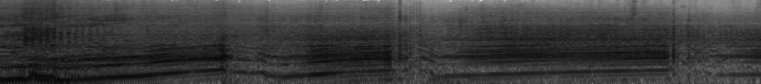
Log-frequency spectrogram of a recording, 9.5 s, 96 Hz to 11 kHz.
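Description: Mk2 Ford Focus RS's turbocharged five-cylinder engine accelerating hard away. The engine note climbs through the revs, drops back at gear changes about three, five and eight and a half seconds in, and gives a short crack at the last two shifts.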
